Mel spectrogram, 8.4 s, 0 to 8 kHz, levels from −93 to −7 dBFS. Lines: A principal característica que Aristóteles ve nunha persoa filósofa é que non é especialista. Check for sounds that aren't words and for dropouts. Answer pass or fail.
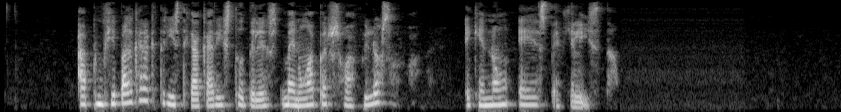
pass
